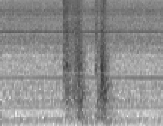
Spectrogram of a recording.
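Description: Two short scraping noises from metal parts in the base of a multi-fuel wood-burning stove being worked by a gloved hand, the first just under a second in and the second half a second later.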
